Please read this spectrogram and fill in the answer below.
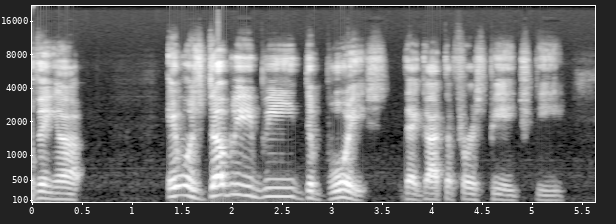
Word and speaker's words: Du Bois: Du Bois, it's not Du Bois, it's the American, you pronounce it American, Du Bois, did not like each other.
